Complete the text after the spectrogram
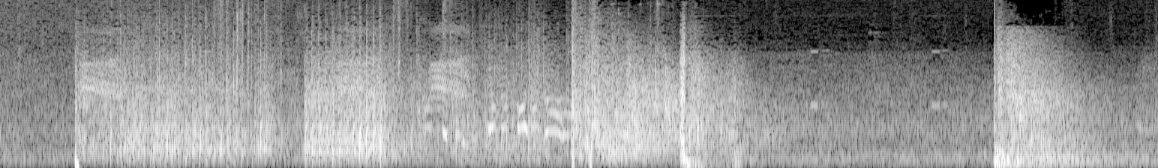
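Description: A rifle fires loud, sharp shots that echo away.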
